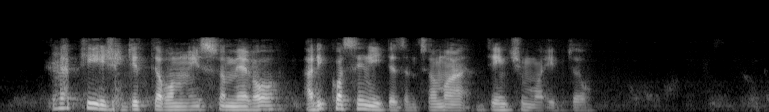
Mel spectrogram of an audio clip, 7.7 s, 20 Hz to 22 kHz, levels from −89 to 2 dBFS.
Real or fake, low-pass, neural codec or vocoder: fake; 5.4 kHz; codec, 16 kHz in and 24 kHz out, 0.6 kbps, FocalCodec, streaming, 4096 codes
